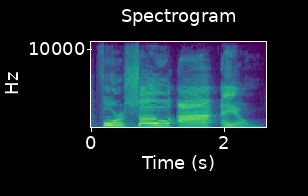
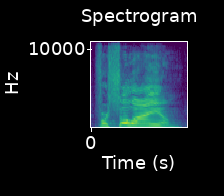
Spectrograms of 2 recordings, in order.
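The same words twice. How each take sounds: First: Drawn out slowly, leaning on so; the words of Christ, dwelt on slowly; slow stressed quote. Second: So punched and held; stress on so. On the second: Preacher repeating Christ's words, stress on so. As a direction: repeat it, hitting so. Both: Acted. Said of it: "Christ's words".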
